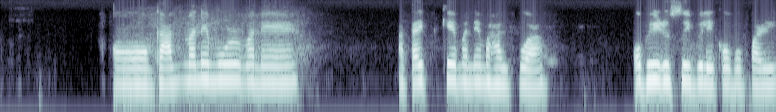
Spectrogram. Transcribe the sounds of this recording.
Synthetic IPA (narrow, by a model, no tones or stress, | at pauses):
ɔɡanmanɛmʊɹmanɛ | atajt̚kɛmanɛbʱalpʊwa | obʱiɹusujbulikobɔpaɹi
